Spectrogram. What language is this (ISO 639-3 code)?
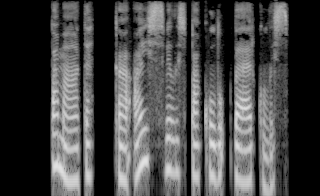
lav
